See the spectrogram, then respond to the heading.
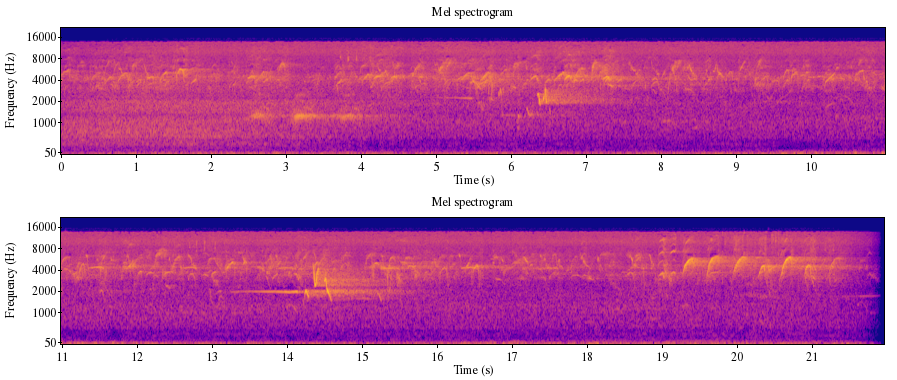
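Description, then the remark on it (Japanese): A Japanese bush warbler sings its clear whistled spring hō-hokekyo phrase several times at intervals, recorded on a smartphone, over a steady broad rumble of a train, such as a Shinkansen, passing on a nearby railway bridge. “うぐいすの鳴き声を収録してきた”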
